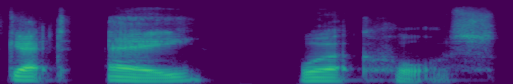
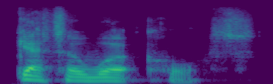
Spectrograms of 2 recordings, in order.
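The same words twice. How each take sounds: First: The phrase is said slowly, word by word. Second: The phrase is said quickly, words run together. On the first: The speaker calls it wrong. "If I say it slowly, it's wrong" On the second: The speaker calls it right. "you can't say this slowly"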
